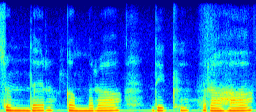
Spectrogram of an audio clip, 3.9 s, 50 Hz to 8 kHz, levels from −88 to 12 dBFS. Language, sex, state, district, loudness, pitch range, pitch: Hindi, female, Madhya Pradesh, Bhopal, -16 LUFS, 180-195 Hz, 190 Hz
